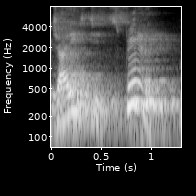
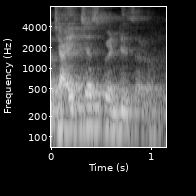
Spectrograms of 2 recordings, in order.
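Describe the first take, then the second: First: चाळीसची said higher and slow; stress on चाळीसची. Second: Said in the usual way. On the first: Shown as a demonstration. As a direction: dwell on चाळीसची speed. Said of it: "त्याला speed म्हणतात". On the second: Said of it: "त्याला म्हटलं".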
